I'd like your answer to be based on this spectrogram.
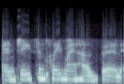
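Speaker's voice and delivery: usual speaking voice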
